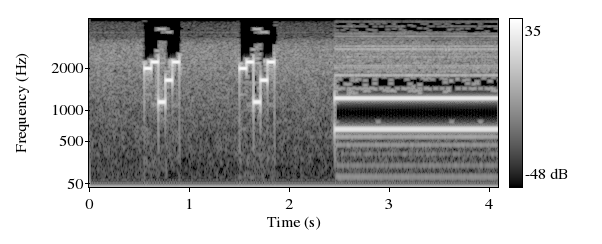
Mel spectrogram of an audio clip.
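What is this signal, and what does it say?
Five-tone selective call (ZVEI), heard as quick runs of five tones, tones of about 70 ms. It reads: 89269 89269
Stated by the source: ZVEI five-tone selective call 89273 received by SDR.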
